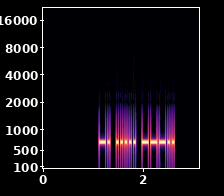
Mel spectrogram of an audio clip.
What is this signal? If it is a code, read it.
Morse code, heard as a keyed tone, about 28 wpm, 700 Hz. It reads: N58
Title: Common Cut Numbers - 3-Digit 28wpm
